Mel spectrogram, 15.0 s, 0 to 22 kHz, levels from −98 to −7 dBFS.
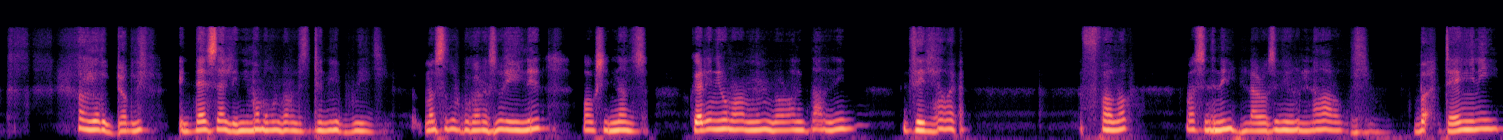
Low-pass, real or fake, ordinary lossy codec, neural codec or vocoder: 10.8 kHz; fake; MP3, 64 kbps; codec, 16 kHz in and 24 kHz out, 0.4 kbps, LongCat-Audio-Codec, four codebook decoder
